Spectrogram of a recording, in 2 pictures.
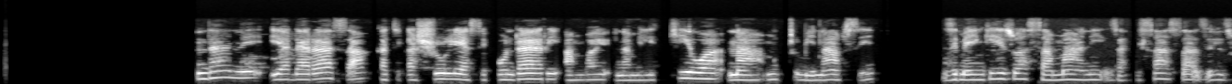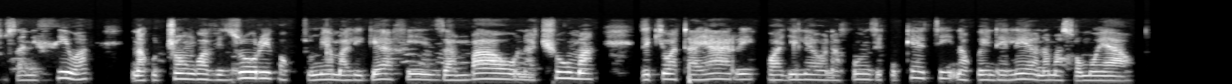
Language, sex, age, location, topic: Swahili, female, 36-49, Dar es Salaam, education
